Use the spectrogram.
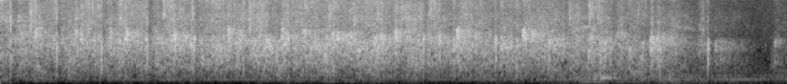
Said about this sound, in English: So big clap.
